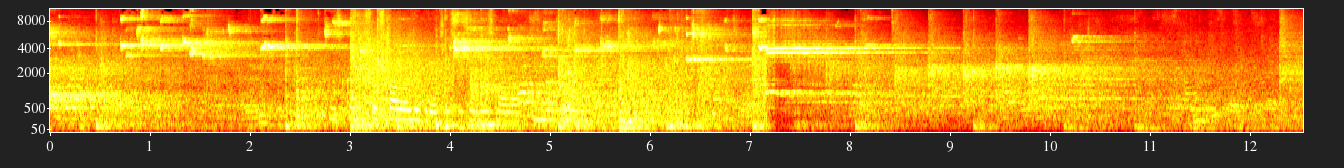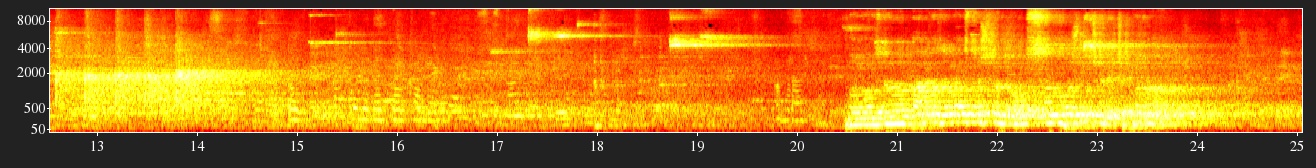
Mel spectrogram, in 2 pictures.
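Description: Players shout and call out in a large echoing hall.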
